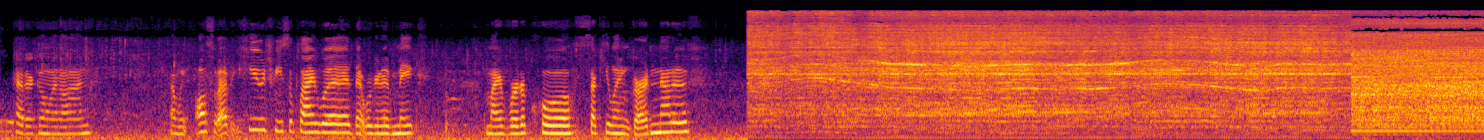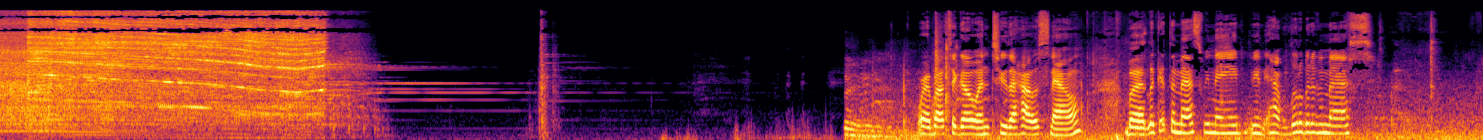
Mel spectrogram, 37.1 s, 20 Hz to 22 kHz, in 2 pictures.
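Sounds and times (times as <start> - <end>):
mitre saw cutting wood: 9.4 - 23.3.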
